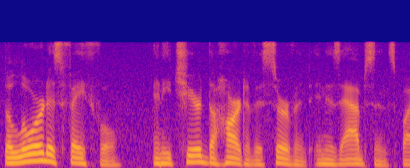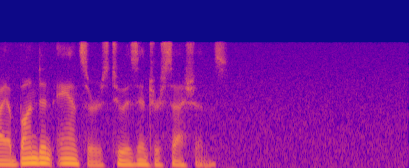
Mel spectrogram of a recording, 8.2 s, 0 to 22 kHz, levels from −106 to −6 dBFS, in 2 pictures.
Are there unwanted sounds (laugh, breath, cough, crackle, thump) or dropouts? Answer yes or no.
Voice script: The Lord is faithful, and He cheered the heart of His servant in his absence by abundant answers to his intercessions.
no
